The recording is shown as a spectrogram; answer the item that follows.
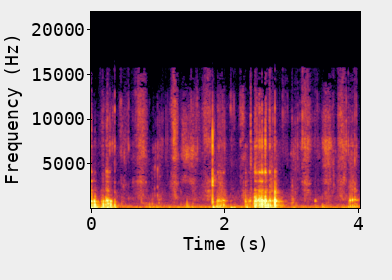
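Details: Shepherd mix dog named Moose eating a bone indoors, with bursts of wet crunching at the start and around the middle, then softer scattered clicks of bone against teeth.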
